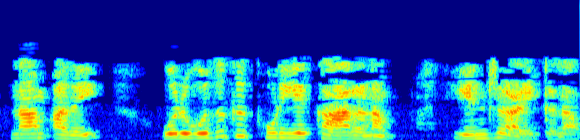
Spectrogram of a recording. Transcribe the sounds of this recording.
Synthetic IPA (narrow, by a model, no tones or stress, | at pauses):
naːmʔɐðɐɪ | ɔɾɯɔðɯkːɐkːuːɽɪjɐkaːɾɐɳɐm | ɛndrɯɐɻɐɪkːɐlaːm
